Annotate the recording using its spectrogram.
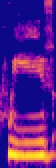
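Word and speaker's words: Caimh: love his socks off his name is queef mcdonald queeve is spelt c-a-i-m-h um i will put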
